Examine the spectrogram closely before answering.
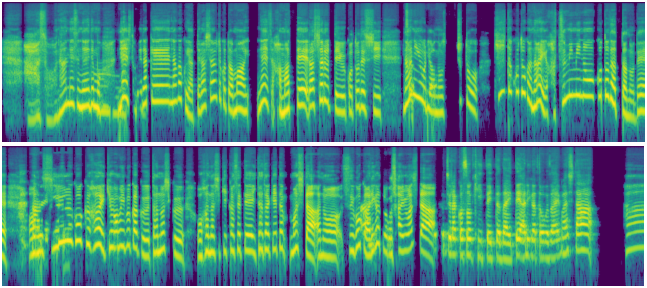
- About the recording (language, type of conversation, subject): Japanese, podcast, あなたの一番好きな創作系の趣味は何ですか？
- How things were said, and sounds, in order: unintelligible speech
